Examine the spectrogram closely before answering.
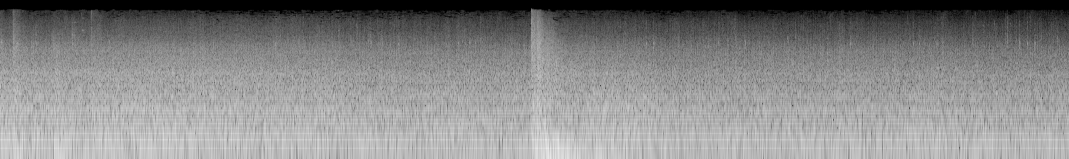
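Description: A heavy tank engine rumbles steadily as the tank drives along.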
